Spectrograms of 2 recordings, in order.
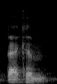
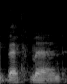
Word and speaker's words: Beckman: a lot of people think it's Beckham, Okay. but it's actually Beckman.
